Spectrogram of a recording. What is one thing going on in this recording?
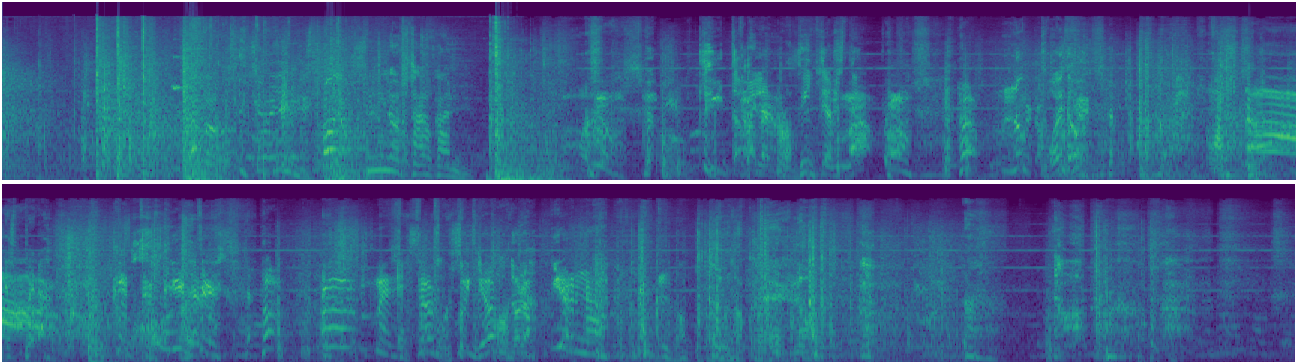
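A young man gasps and pants heavily up close.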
